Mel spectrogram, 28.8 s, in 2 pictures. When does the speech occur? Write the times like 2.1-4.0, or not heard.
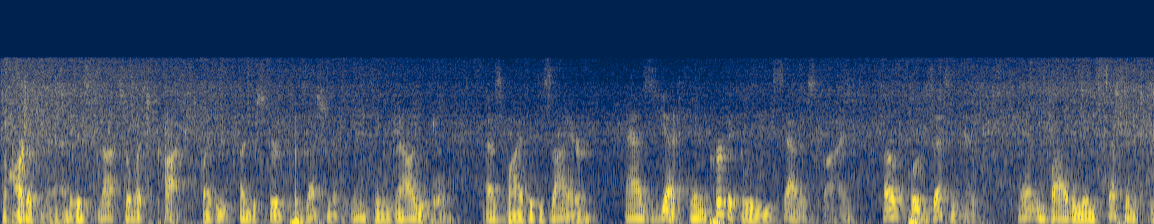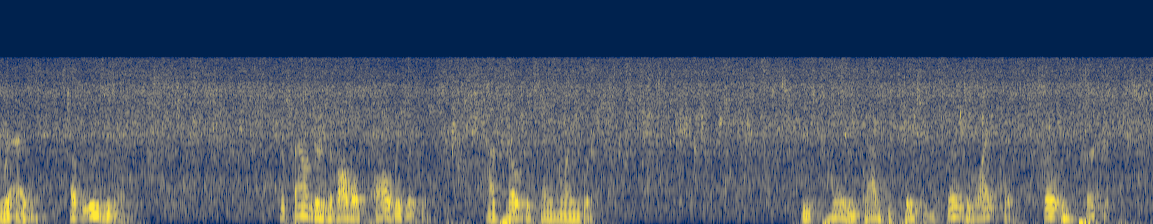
0.0-16.2, 17.9-22.1, 24.4-28.4.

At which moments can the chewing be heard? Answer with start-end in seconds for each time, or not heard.
not heard.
